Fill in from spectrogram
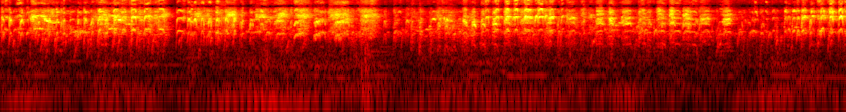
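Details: Aviary budgerigars, kept as a pet colony, fill the air with overlapping bright chirps and chattering warbles, dipping briefly before resuming.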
